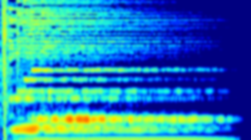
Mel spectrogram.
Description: cake down; tangguo

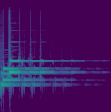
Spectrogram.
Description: whistles; zuqiu

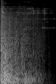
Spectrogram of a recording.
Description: hit Crash

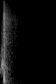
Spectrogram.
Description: hit

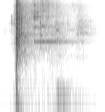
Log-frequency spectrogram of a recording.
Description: ice

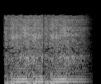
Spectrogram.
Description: snd tesla

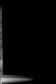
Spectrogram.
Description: box normal; game; brainie

